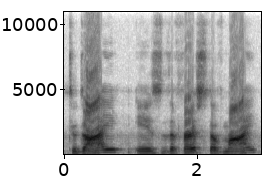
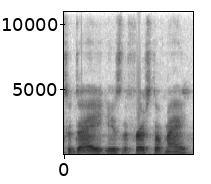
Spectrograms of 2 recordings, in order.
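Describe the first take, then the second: First: Today sounds like 'to die', New Zealand style. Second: Today is said with a standard 'day' vowel. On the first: "they tend to pronounce, as I remember, something like" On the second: "instead of saying"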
